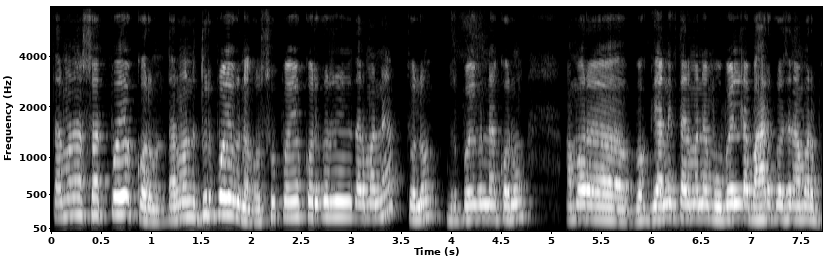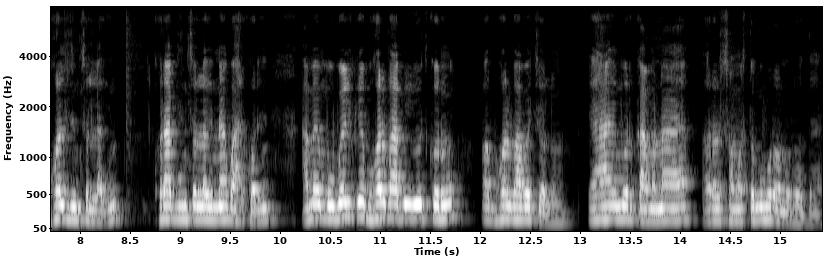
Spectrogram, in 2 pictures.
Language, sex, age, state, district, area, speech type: Odia, male, 30-45, Odisha, Bargarh, urban, spontaneous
